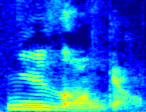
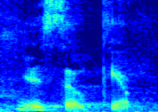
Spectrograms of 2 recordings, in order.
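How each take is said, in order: First: Said in the usual way. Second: Soft whispered cooing. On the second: Real, not acted. Owner whispering to her puppy, soft whisper. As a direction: breathe it to the puppy.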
